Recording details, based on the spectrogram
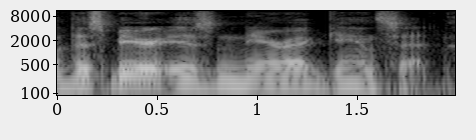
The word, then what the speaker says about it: Narragansett: Ah, you nailed it first try. – I had to practice a lot. – I literally looked it up on YouTube on how to pronounce it. – Oh, and if you hear like an East Coaster pronounce it, like you're adding extra stuff. Narragansett. – Narragansett. – Like I think they're taking away stuff, but adding stuff elsewhere.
